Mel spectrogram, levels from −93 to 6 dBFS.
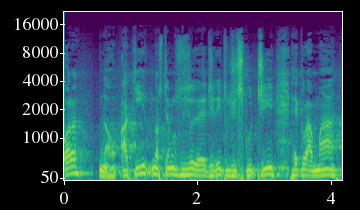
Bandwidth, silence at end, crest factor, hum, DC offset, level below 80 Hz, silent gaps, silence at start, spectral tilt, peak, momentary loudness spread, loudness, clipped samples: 13 kHz; 0 s; 8 dB; none; 2%; -26 dBFS; none; 0 s; -6 dB/octave; 0 dBFS; 3 LU; -10 LUFS; under 0.1%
